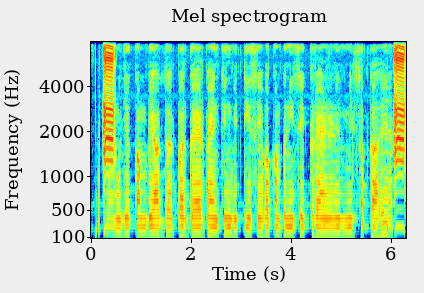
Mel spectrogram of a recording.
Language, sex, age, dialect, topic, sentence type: Hindi, female, 31-35, Marwari Dhudhari, banking, question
